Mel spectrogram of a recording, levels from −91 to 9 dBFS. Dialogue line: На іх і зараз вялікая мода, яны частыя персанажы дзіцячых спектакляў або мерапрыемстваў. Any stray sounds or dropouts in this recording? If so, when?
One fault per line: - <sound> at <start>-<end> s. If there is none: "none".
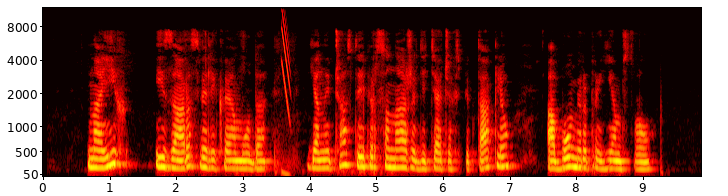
- chirp at 3.6-3.7 s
